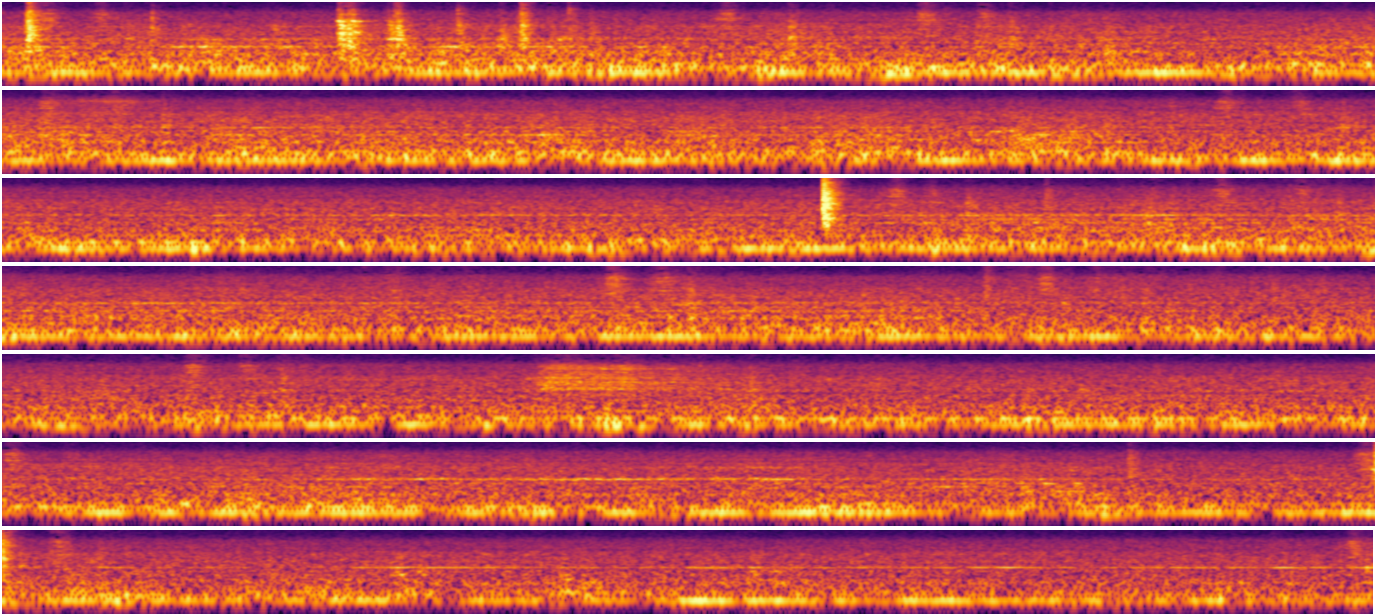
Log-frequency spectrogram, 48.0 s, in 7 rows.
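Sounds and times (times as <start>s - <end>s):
electric train hum and rumble: 0.0s - 48.0s
faint whining tones: 42.7s - 48.0s.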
